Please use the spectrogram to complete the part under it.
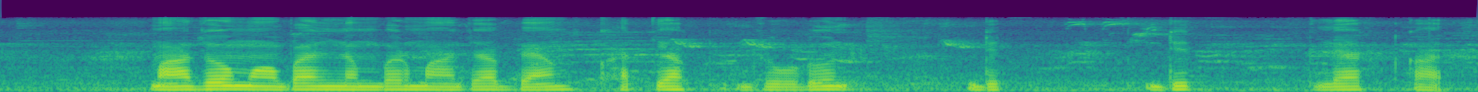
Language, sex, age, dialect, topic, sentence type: Marathi, male, 18-24, Southern Konkan, banking, question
